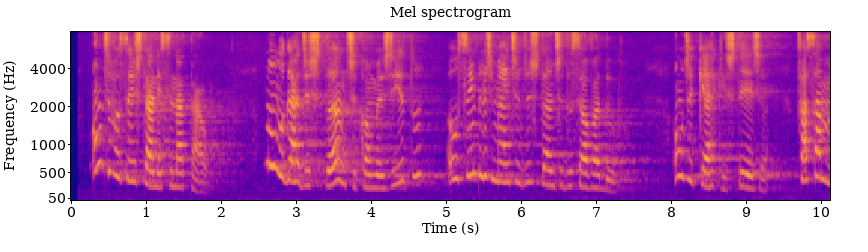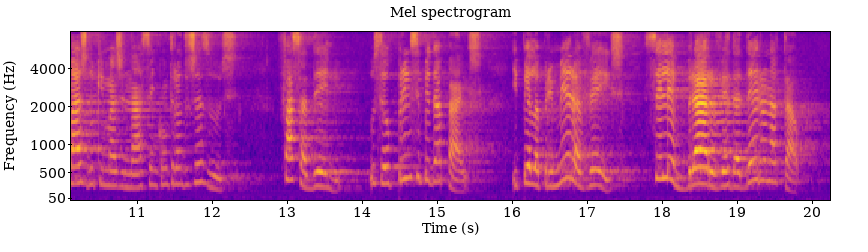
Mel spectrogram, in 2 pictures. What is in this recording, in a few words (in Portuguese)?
Narração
